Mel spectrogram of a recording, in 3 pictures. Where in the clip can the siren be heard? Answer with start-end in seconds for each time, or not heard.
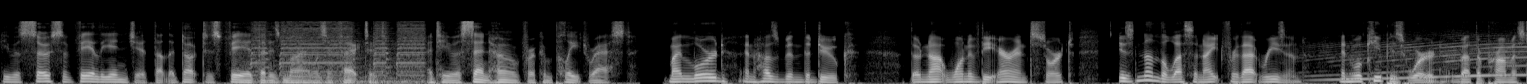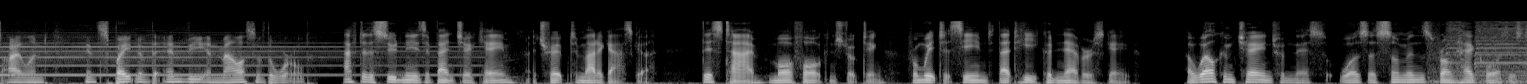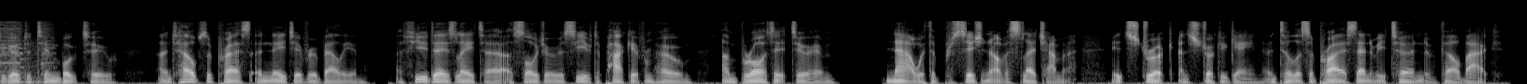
12.9-20.4.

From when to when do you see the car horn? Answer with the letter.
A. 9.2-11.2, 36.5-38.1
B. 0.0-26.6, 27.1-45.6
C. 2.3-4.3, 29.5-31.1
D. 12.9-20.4
C.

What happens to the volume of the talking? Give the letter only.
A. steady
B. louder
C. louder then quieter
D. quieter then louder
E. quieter
A.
